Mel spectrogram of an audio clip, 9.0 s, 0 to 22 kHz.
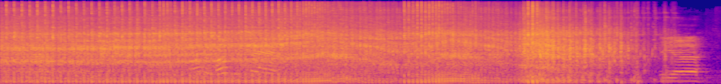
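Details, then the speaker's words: Honda 5HP overhead-cam engine from a yard go-kart, first run after adding fuel (low on oil, with oil found in the air filter): putters at a steady fast idle and pulls cleanly when blipped, runs well. However, the fuel pump is spraying fuel. "It sounded pretty good. Yeah, dude. Sounds good. Yep. Got a runner, man."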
